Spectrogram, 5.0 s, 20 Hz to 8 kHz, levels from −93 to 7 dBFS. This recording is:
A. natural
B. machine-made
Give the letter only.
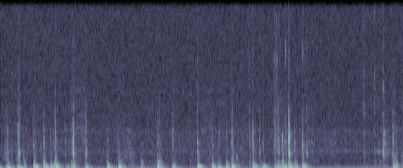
A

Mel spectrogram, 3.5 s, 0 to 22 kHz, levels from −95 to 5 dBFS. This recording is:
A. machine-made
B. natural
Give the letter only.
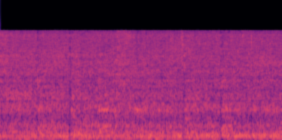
A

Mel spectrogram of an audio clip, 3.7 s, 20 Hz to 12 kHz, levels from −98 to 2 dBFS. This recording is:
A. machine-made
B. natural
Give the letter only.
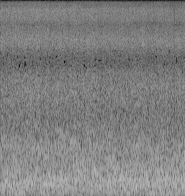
B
